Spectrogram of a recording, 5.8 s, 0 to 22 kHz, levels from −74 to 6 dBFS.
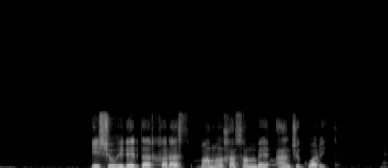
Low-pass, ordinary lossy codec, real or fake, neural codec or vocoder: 7.2 kHz; MP3, 64 kbps; fake; codec, 16 kHz, 0.8 kbps, ZipCodec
